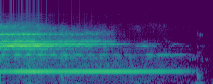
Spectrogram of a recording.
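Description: A single bell is struck to open a Rotary Club meeting, a clear ringing tone that decays slowly over about two seconds with no voices over it.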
